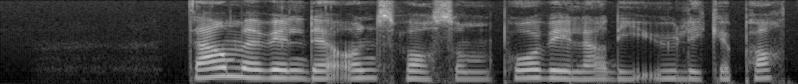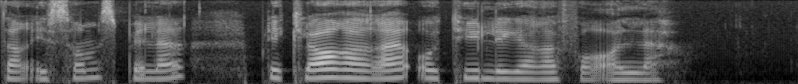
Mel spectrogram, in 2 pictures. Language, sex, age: Norwegian, female, 29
